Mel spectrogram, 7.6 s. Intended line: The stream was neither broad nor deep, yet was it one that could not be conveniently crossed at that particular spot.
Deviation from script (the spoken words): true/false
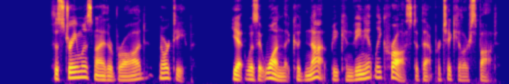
false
